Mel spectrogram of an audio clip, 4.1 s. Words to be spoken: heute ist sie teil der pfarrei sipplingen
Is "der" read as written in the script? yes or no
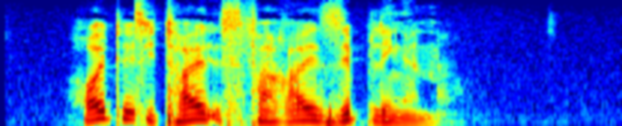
no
